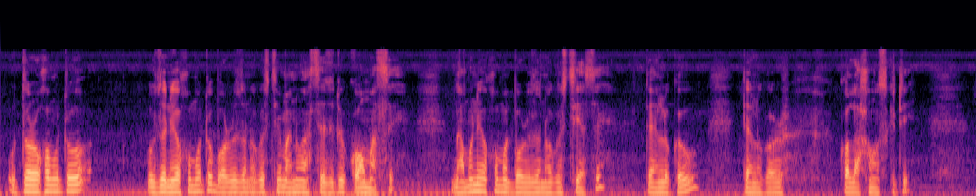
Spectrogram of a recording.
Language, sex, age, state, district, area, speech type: Assamese, male, 45-60, Assam, Goalpara, urban, spontaneous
